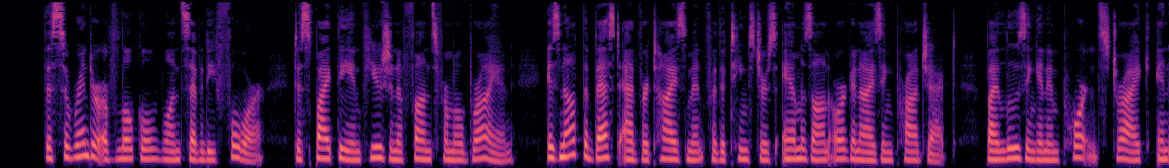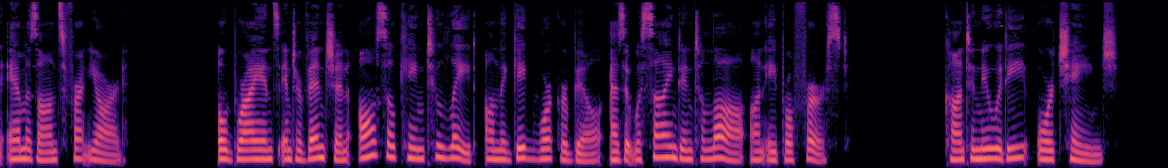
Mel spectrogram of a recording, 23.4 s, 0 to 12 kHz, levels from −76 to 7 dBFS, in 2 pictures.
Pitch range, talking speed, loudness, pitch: 170-205 Hz, 140 wpm, -21 LUFS, 185 Hz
